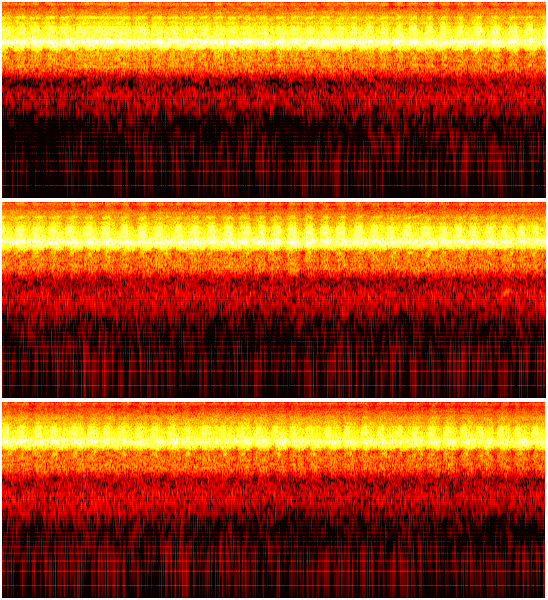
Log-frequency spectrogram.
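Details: A chorus of cicadas in summer at Aghios Kosmas, Helliniko, Athens, fills the air with a steady, high, pulsing buzz that never lets up.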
